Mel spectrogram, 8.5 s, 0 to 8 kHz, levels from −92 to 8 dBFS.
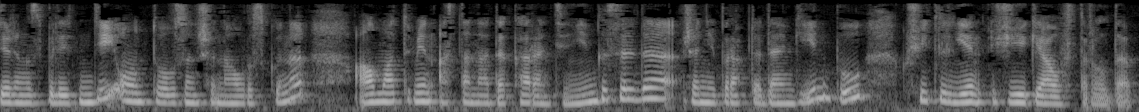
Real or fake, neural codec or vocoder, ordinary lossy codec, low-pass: real; none; MP3, 32 kbps; 7.2 kHz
